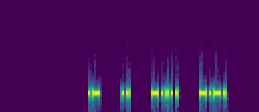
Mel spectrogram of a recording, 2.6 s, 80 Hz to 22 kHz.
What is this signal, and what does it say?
Morse code, heard as a keyed tone, about 48 wpm, spaced as for 28 wpm, 700 Hz. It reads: AI6C
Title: USA Call Signs - 4 Characters - 3x Character Spacing - 50wpm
